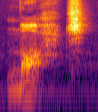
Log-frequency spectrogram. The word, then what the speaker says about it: norte: Bom, o N não tem mistério nenhum aqui nessa palavra, não é mesmo? O que parece ser diferente é esse O aspirado, que vamos estudar em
